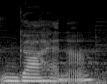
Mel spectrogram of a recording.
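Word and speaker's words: Gehenna: oh thank you interesting so even though it's about GE it's Gahanna probably from the Hebrew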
